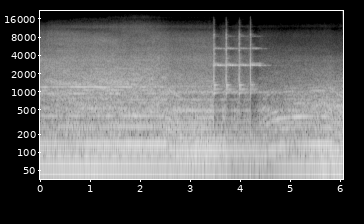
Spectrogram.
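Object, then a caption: Steel concrete pump boom pipe. A steel concrete pump boom pipe is tapped by hand after the cleaning sponge returns. Four sharp metallic rings, pitched near 2.7 kHz with bright overtones, cut through a steady low engine drone and fade over about a second.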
